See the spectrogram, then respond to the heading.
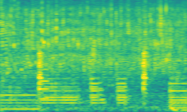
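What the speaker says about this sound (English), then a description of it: "turn on the bathtub" Water from a bathtub in the video game Date Everything runs in a few short splashing, trickling bursts, with gurgling tones between them and no talk over it.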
